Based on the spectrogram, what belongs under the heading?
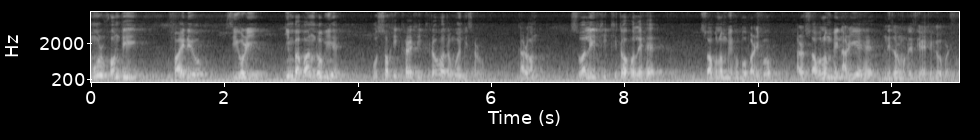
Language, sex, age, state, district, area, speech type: Assamese, male, 30-45, Assam, Kamrup Metropolitan, rural, spontaneous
